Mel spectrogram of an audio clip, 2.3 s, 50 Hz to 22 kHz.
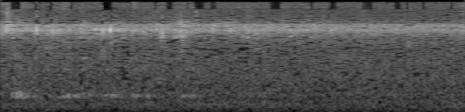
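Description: Water gushes and splashes steadily into a measuring beaker as 250 ml is poured, a close, fairly quiet continuous pour lasting throughout.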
